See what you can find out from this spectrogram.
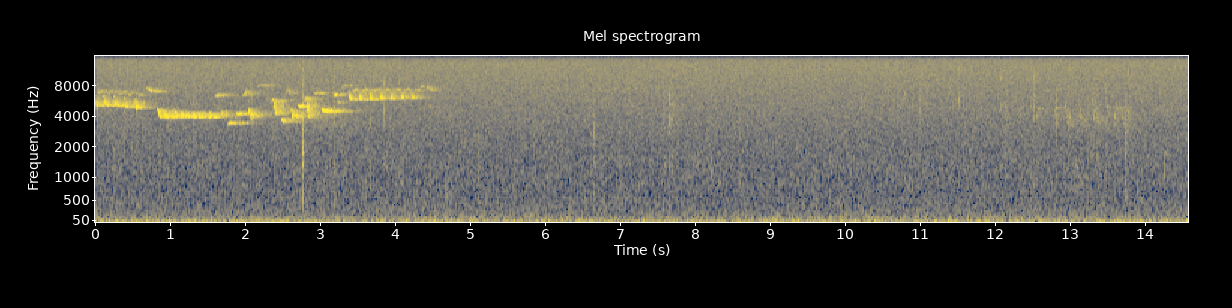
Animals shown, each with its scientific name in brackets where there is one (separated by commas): Northern Waterthrush (Parkesia noveboracensis), Winter Wren (Troglodytes hiemalis)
